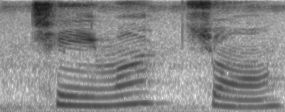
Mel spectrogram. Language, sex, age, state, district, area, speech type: Punjabi, female, 30-45, Punjab, Fazilka, rural, spontaneous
